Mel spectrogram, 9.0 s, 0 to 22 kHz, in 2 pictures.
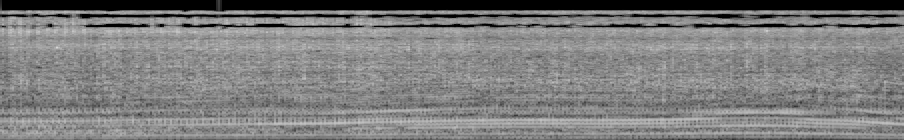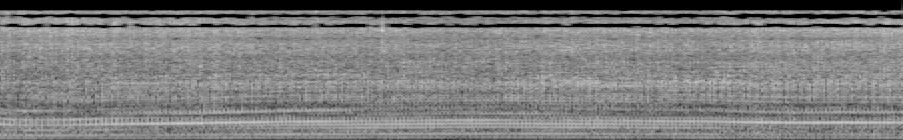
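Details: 1950 Johnson HD 25 2.5 hp two-stroke outboard after carburetor adjustment, pumping water well: steady buzz at even speed with one brief dip and recovery, no misses. Running healthy.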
